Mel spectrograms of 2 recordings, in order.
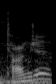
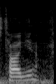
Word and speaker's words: Tanya: Is it actually Tanja? And she's like, no, it's Tanya.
